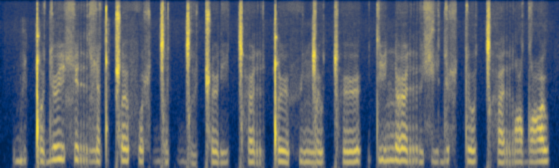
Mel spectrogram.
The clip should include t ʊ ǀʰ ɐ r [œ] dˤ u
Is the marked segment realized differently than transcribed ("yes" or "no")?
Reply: no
